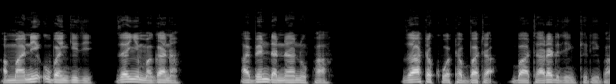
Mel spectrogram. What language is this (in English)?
Hausa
